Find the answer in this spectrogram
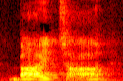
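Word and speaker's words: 白茶: white tea is pronounced by cha which is two rising tones now the word by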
